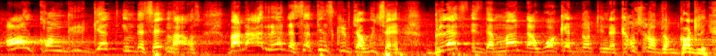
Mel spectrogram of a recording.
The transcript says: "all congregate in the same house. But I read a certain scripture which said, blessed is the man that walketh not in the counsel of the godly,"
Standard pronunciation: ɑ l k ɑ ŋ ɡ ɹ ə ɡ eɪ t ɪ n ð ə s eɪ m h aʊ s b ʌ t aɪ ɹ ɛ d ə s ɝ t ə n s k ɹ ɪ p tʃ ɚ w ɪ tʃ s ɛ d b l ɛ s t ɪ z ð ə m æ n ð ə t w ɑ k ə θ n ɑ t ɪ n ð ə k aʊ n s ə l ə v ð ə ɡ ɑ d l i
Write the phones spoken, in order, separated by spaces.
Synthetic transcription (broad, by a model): ɑ l k ɑ ŋ ɡ ɹ ə ɡ eɪ t ɪ n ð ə s eɪ m h aʊ s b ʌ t aɪ ɹ ɛ d ə s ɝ t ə n s k ɹ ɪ p tʃ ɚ w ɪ tʃ s ɛ d b l ɛ s ɪ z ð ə m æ n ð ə t w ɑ k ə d n ɑ t ɪ n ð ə k aʊ n s ə l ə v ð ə ɡ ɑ d l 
